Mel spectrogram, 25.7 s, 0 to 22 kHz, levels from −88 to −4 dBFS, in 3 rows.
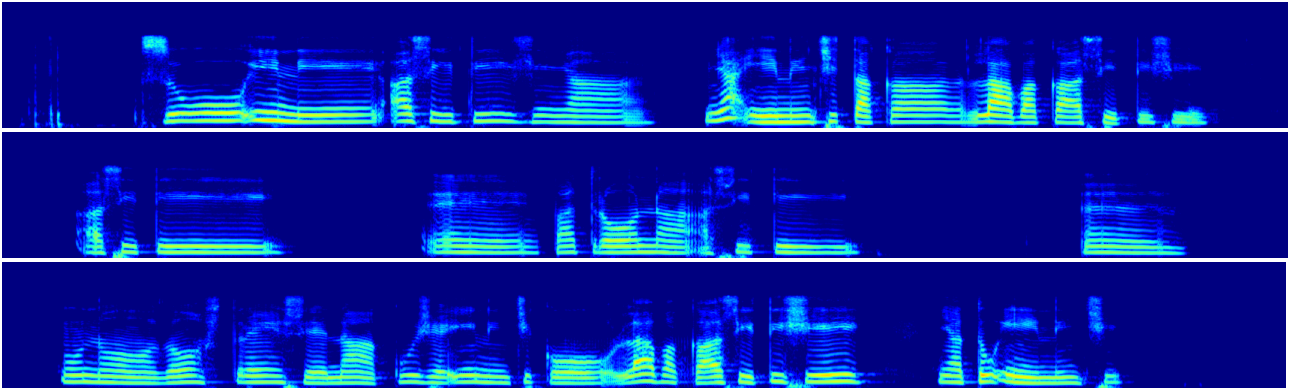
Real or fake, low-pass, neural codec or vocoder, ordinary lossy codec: real; 7.2 kHz; none; none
